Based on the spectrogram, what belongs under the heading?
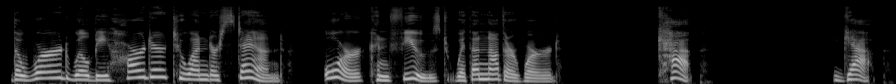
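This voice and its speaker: A woman narrating a scripted pronunciation lesson, modelling words carefully and deliberately. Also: mid-range voice, clear, resonant tone, no echo, studio quality.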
